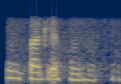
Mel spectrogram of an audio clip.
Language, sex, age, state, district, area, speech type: Telugu, female, 60+, Andhra Pradesh, Kakinada, rural, conversation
